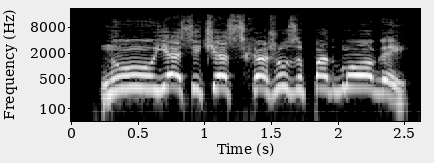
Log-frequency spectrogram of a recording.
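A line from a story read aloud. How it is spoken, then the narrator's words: Shout. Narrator (Russian): крикнул Макс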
